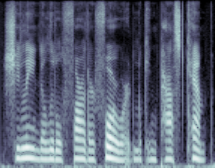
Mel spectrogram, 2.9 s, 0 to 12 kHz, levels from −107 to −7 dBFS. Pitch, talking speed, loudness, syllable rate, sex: 180 Hz, 190 wpm, -18 LUFS, 5.1 syllables/s, female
